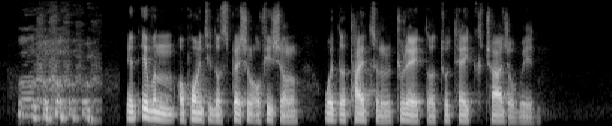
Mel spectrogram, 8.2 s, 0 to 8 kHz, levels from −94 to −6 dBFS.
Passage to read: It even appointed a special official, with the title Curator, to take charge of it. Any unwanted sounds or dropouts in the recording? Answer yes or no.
yes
